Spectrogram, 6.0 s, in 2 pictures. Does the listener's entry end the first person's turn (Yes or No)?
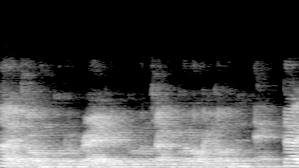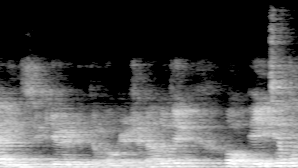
No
